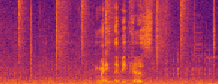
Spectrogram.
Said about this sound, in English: all that background noise you hear is uh, that's my truck, um, and it's me driving to work.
